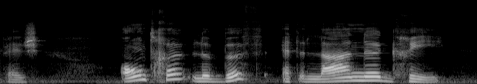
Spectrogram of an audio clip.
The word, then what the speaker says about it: l'âne: So this is, I mentioned that certain syllables, you'd normally say l'âne, but when it's sung to two notes, it's l'âne, l'âne gris. But you don't put too much emphasis on the ne. It's, you kind of pass through it.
